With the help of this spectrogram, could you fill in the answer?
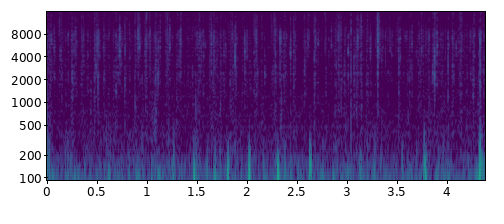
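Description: A green palm frond with thin, narrow leaflets is handled and torn with fingers and nails, giving quiet, soft crinkly rustling over a low rumble. Brief low thumps and faint snaps pop out at irregular moments as the leaflets are pulled and ripped.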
